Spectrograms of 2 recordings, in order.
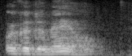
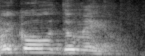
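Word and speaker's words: Oikodomeo (οἰκοδομέω): We're going to be talking about one of my favorite Greek words today, oikodomeo.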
